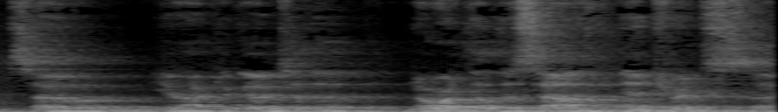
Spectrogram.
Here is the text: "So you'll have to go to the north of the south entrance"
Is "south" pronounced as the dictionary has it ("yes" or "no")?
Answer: yes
